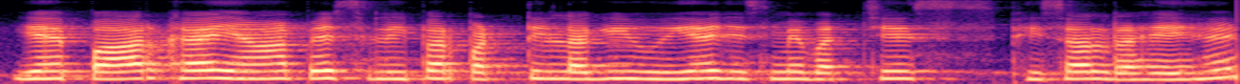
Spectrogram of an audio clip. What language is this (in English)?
Hindi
